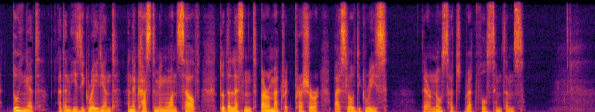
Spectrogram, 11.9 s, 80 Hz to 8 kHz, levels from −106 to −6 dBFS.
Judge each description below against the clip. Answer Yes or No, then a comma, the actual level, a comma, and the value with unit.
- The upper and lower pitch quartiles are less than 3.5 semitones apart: Yes, average, 3.1 semitones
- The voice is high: No, low, 120 Hz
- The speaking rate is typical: No, slow, 115 wpm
